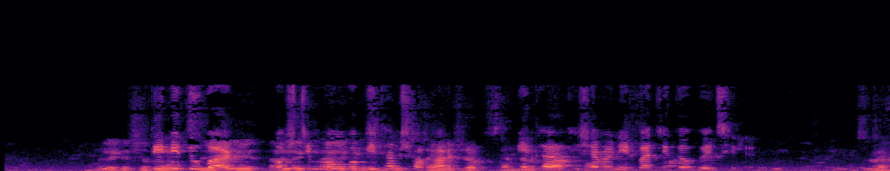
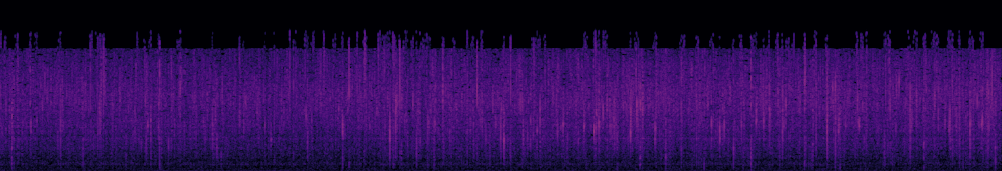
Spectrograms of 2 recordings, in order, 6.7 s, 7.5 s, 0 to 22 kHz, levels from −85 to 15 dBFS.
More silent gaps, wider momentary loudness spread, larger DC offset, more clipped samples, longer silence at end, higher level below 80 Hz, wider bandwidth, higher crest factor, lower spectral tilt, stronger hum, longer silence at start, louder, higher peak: neither; first, 12 LU vs 3 LU; neither; neither; about the same, 0 s vs 0 s; first, -56 dBFS vs under -90 dBFS; second, 11.5 kHz vs 19 kHz; second, 20 dB vs 32 dB; first, -5.5 dB/octave vs 3 dB/octave; neither; first, 0.65 s vs 0 s; first, -22 LUFS vs -41 LUFS; first, -2 dBFS vs -14 dBFS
